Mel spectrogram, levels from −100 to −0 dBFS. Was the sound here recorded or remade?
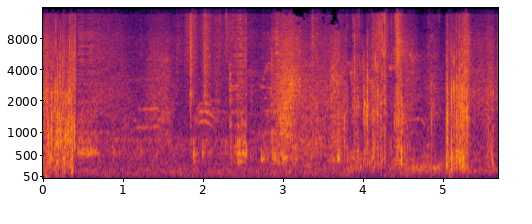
recorded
